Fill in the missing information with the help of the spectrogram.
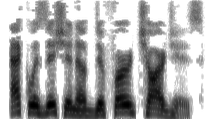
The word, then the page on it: ACQUISITION OF DEFERRED CHARGES: English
